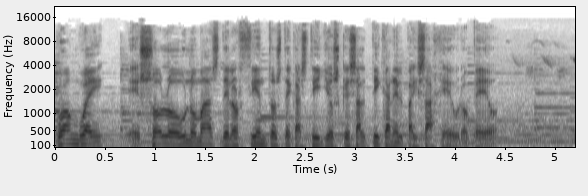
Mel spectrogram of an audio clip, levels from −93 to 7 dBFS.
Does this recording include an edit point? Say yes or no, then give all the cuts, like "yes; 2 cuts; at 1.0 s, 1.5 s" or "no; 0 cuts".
yes; 1 cut; at 1.9 s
